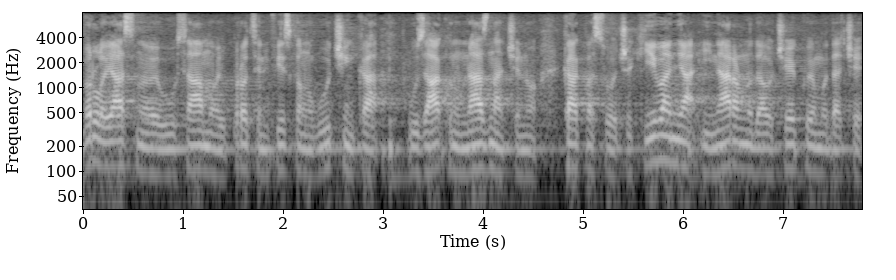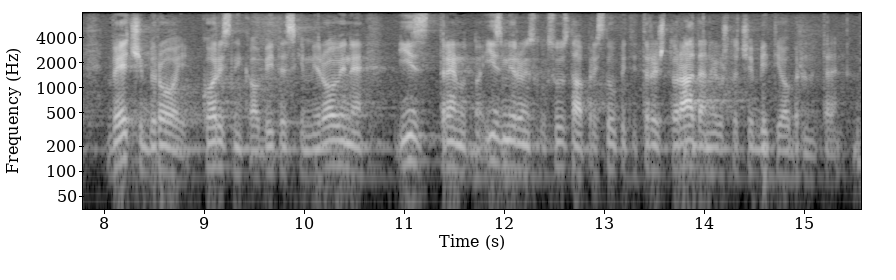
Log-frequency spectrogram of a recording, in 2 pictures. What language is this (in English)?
Croatian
